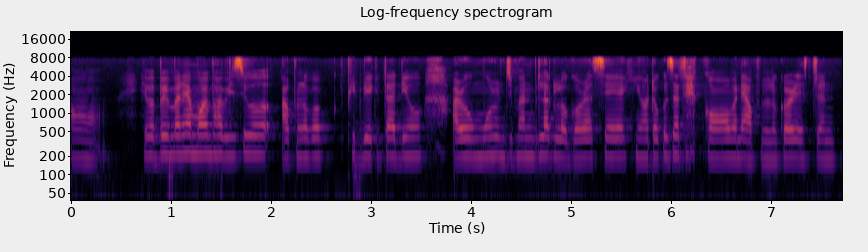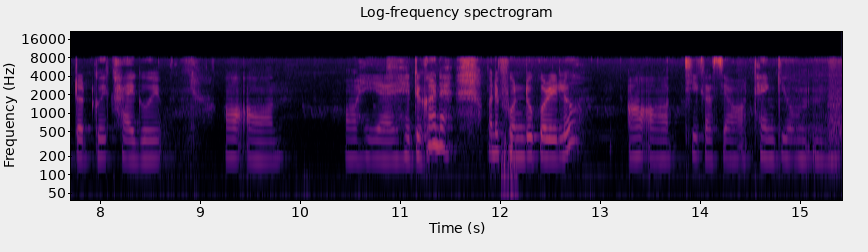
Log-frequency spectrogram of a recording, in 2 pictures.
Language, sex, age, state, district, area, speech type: Assamese, female, 30-45, Assam, Charaideo, rural, spontaneous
